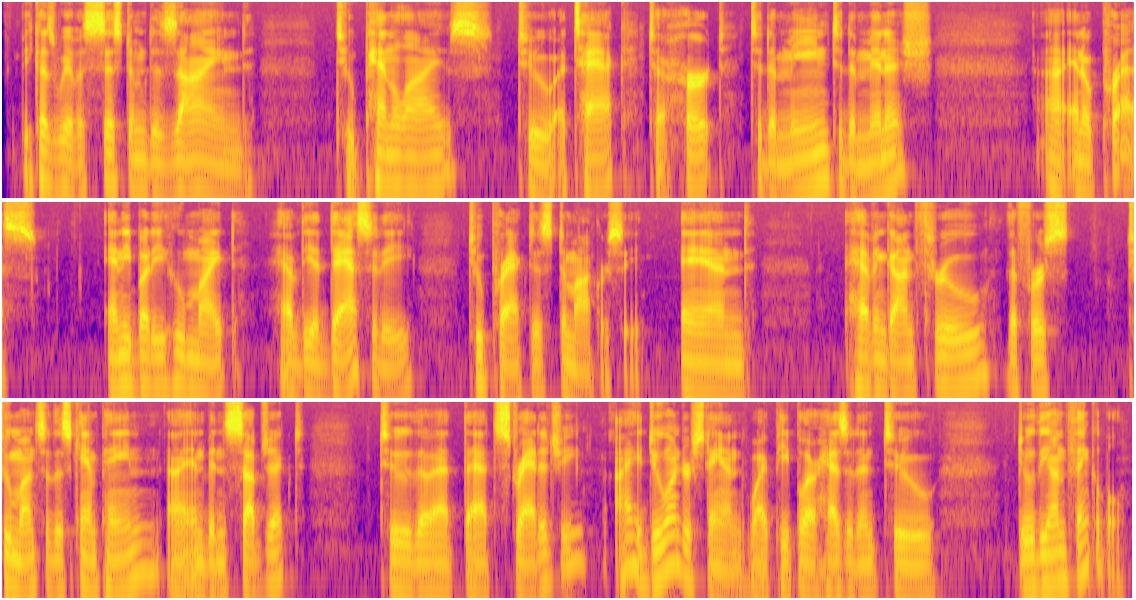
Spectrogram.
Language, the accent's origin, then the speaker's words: English; Minnesota, United States; I'm another Minnesotan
